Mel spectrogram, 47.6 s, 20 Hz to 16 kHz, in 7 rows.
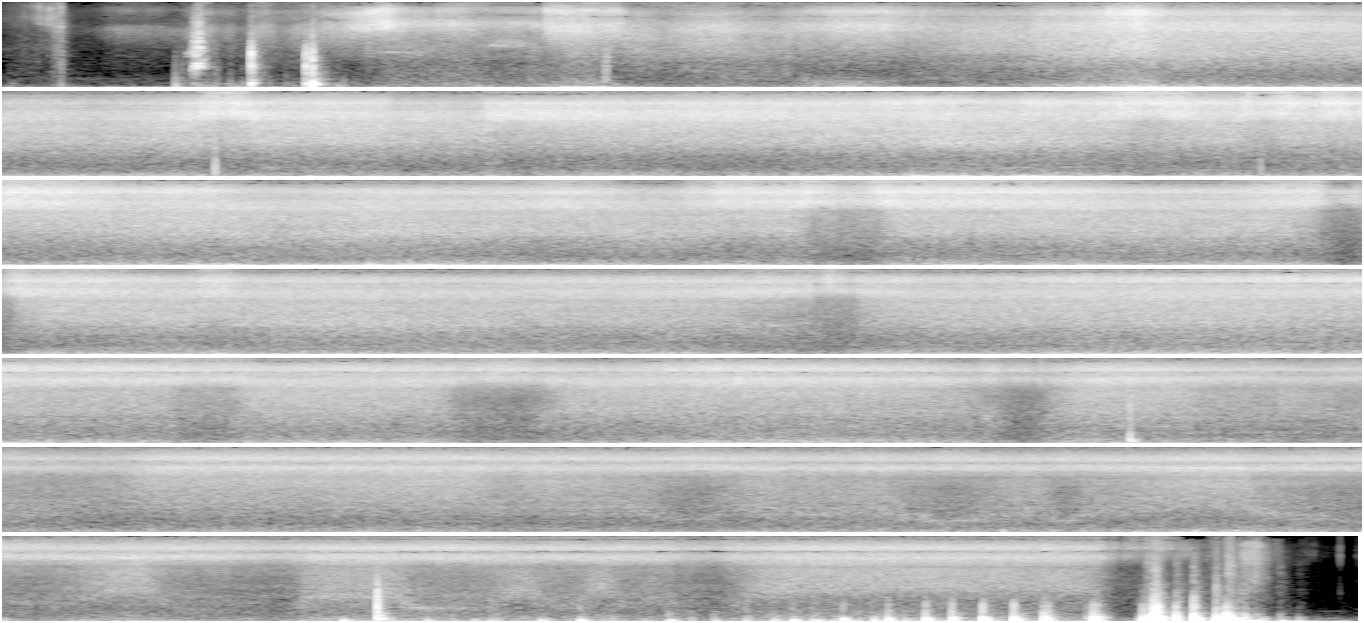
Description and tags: Balloon Deflate Long 3
Recorded as part of a collection of sounds created by manipulating a balloon.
